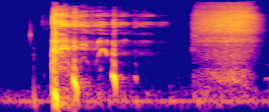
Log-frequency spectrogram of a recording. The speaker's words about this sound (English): I think you sneezed last show too. I might have. That's what happens when you bang your wrist on the table. Somehow it just elicits a sneeze.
